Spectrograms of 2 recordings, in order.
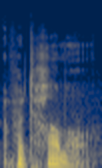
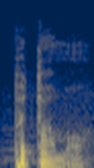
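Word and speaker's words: Ptomel: it into English, Lurquest Paml. Jed. Jed being his title. Lorquest Paml. Or if the P is silent, just TML.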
